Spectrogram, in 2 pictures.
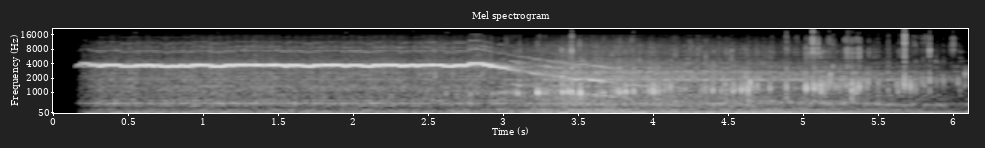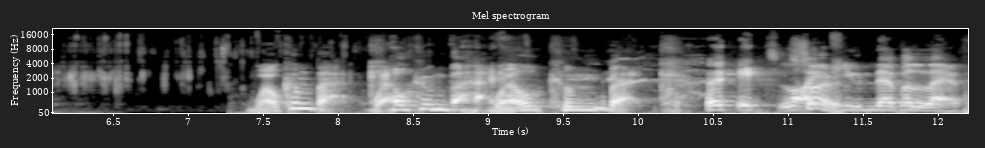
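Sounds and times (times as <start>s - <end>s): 
kettle whistling: 0.6s - 7.0s
boiling water hissing and bubbling in a kettle: 3.2s - 9.2s
speech: 7.4s - 12.1s.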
